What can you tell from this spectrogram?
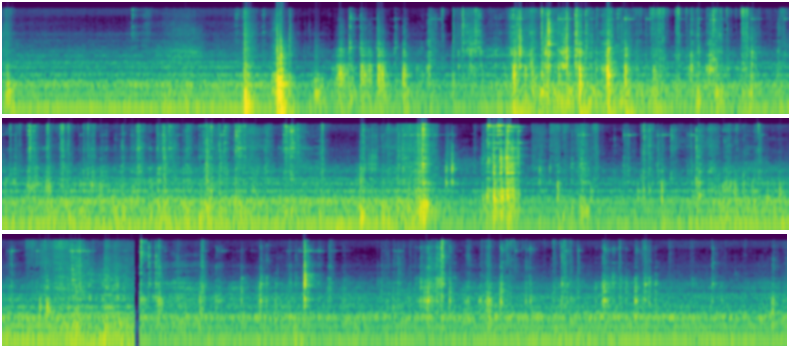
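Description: A spanner clinking on a basin mixer tap's fixing nut and braided steel flexible connectors as the nut is tightened. Irregular metal clicks and rattles, the loudest about three and a half seconds in and clusters near seven and sixteen seconds, over a steady low hum.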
